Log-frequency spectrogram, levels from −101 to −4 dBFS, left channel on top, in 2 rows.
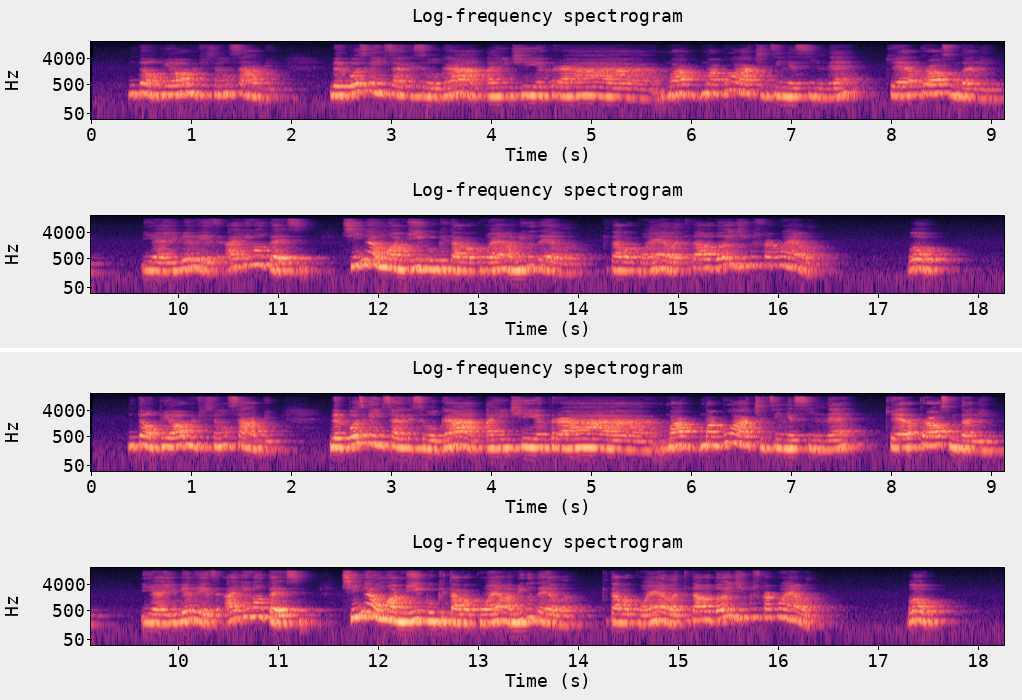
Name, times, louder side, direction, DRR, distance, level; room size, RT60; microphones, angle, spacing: voice 1, 0.4-1.9 2.4-7.7 8.0-9.1 9.6-11.3 11.6-14.0 14.3-16.4 17.3-17.6, right 3 dB, 55° right, 2 dB, 0.3 m, -25 dB
2.2 x 2.0 x 2.7 m, 0.63 s
head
